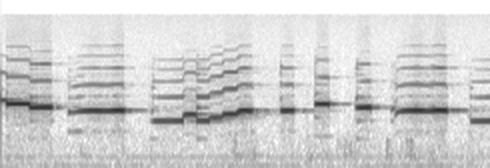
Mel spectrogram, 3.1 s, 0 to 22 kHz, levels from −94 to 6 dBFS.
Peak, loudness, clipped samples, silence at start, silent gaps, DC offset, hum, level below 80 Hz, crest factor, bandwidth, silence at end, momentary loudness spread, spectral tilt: -14 dBFS; -23 LUFS; under 0.1%; 0 s; none; under 0.1%; none; -70 dBFS; 10 dB; 16 kHz; 0 s; 7 LU; 1.5 dB/octave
